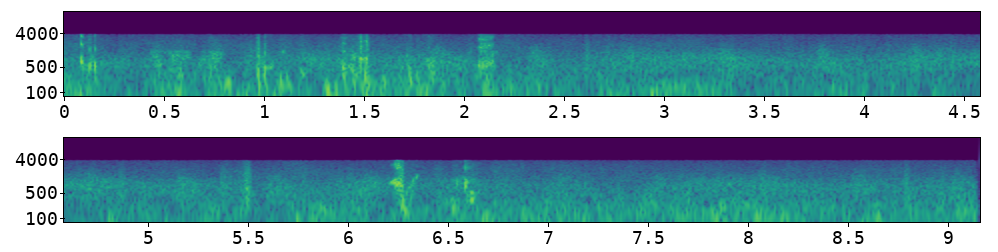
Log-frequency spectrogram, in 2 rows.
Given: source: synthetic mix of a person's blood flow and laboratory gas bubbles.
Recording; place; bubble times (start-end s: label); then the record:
Doppler ultrasound of blood flow; subclavian vein
0.00-0.20 s: bubbles
0.44-0.82 s: bubbles
0.94-1.23 s: bubbles
1.38-1.58 s: bubbles
1.70-1.90 s: bubbles
2.01-2.25 s: bubbles
6.20-6.38 s: bubbles
6.47-6.68 s: bubbles
From the record:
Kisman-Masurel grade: 223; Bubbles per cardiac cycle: several, 3 to 8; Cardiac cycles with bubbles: 10 to 50%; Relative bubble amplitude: loud (0.450 to 0.775); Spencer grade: 2 (many but less than half of the cardiac periods contain bubble signals, singularly or in groups); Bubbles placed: anywhere in the cardiac cycle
